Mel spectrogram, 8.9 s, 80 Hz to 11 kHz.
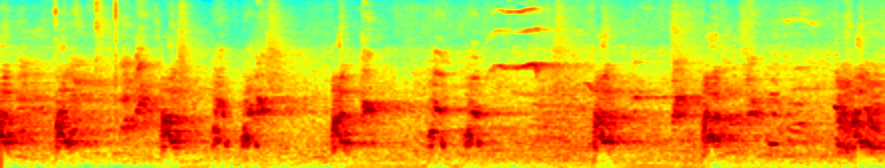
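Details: Collie barking at a qualifying competition at the ZOOSHOW in Gavan, ring A1, on 29 March 2015: short sharp barks in bursts about once a second, with pauses, over indoor crowd murmur and faint voices.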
